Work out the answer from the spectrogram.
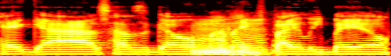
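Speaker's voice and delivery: put-on thick, strong American Southern accent. Describing a very southern acquaintance's introduction, imitating Billy Bell's Southern accent. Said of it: "strong accent".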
